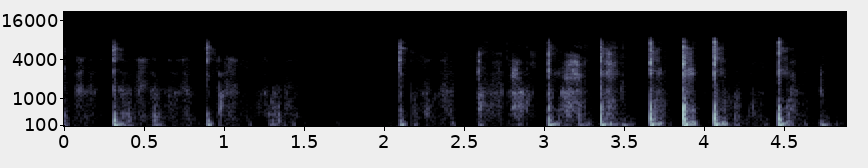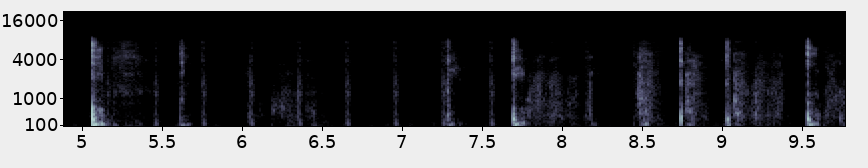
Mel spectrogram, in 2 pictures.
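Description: A pen stylus tapping and scratching on a digital writing surface as handwriting is written: a quick, uneven run of short clicks and ticks, with a brief pause near the start.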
